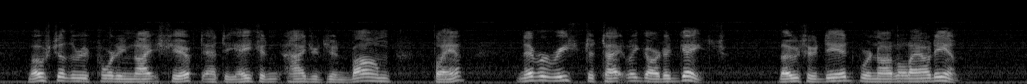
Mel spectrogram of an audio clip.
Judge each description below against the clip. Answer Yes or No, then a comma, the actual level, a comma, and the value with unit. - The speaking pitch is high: No, medium, 140 Hz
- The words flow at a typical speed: Yes, average, 145 wpm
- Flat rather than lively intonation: No, average, 3.7 semitones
